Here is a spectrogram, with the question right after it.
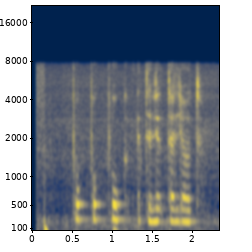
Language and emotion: Russian, neutral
